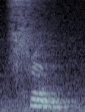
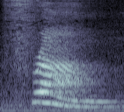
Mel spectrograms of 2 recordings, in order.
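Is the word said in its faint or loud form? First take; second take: faint; loud. First: The vowel is reduced and weak. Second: The vowel is full and clear. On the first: "repeat the words in their faint form" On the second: "I'll say the words in their loud form"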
